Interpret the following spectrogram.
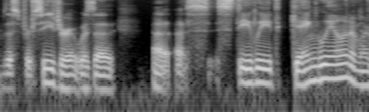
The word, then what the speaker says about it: stellate: It was a stellate ganglion. Am I pronouncing that right?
